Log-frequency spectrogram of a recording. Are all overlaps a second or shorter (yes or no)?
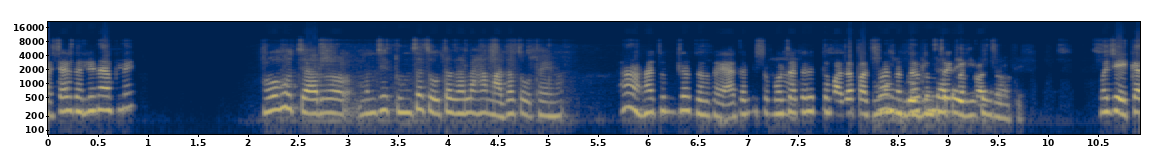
no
